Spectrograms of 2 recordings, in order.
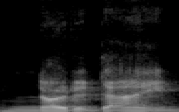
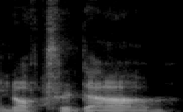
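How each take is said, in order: First: It is said the American way. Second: It is said the speaker's local way.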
